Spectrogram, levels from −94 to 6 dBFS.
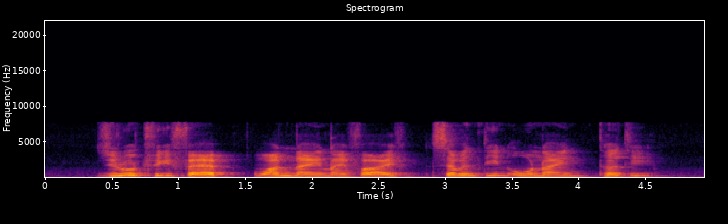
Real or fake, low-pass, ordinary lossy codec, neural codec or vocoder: real; none; none; none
